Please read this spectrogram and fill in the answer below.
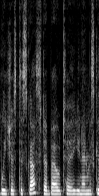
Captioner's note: speaking French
